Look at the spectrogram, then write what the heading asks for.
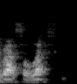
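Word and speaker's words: Vasilevskiy: How's my pronunciation of Vasilevsky? It's Andrei Vasilevsky.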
